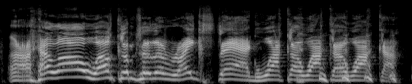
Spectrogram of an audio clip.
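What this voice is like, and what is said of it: Comic German accent, Fozzie Bear voice. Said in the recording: “German accent ... That's a German Fozzie Bear.”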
